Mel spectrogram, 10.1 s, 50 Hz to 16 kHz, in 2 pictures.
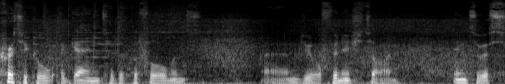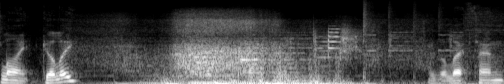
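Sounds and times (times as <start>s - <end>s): skis scraping on snow: 0.0s - 8.2s
background music: 0.0s - 10.0s.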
